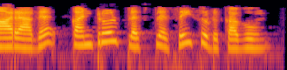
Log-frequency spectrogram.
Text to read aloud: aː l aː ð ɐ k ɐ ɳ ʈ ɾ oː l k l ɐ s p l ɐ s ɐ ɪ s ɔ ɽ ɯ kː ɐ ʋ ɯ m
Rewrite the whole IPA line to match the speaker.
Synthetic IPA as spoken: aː ɾ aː ɣ ɐ k ɐ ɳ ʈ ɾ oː l p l ɐ s p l ɐ s ɐ ɪ s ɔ ɽ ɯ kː ɐ ʋ ɯ m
